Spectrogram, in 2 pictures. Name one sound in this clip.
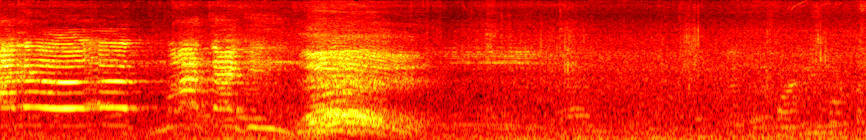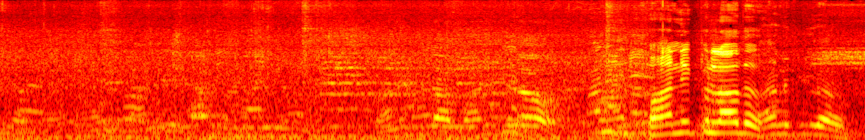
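Young men shout slogans together outdoors.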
